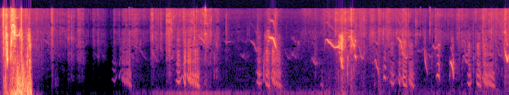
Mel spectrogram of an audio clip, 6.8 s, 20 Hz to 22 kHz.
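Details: Agitated female Natal spurfowl (Pternistis natalensis) in South Africa, 2024: after a sharp knock, short, harsh, scratchy clucks in irregular bursts grow busier toward the end.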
